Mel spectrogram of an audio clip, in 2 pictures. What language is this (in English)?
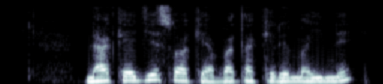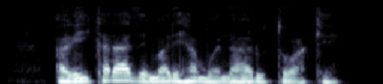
Kikuyu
